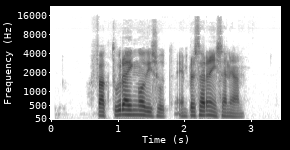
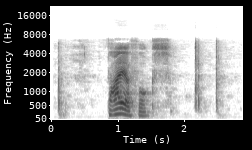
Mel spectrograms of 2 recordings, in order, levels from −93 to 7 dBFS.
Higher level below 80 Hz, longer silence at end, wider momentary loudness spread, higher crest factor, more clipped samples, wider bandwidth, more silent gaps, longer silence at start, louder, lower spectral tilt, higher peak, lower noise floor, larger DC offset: first, -58 dBFS vs -76 dBFS; first, 0.55 s vs 0.35 s; second, 12 LU vs 25 LU; about the same, 20 dB vs 22 dB; neither; first, 16 kHz vs 7.2 kHz; neither; first, 0.7 s vs 0.1 s; about the same, -20 LUFS vs -21 LUFS; first, -5.5 dB/octave vs -3.5 dB/octave; about the same, -2 dBFS vs -4 dBFS; first, -68 dBFS vs -53 dBFS; neither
